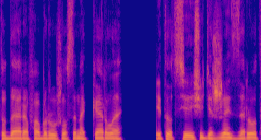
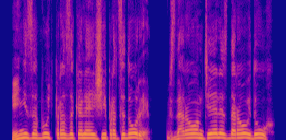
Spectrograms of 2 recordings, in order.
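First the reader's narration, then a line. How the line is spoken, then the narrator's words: Shouting after someone. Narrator (Russian): крикнул я им вслед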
